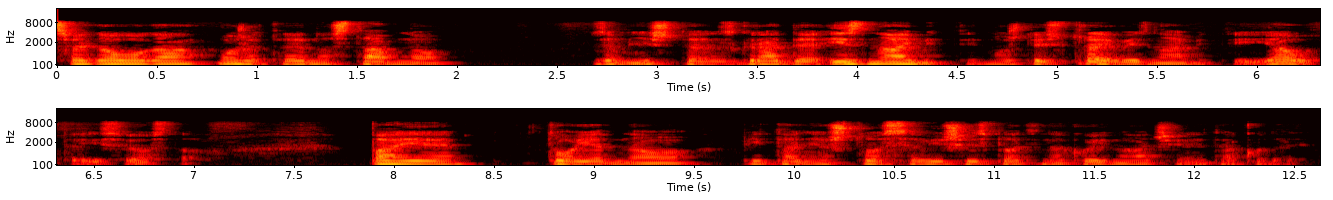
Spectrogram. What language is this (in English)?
Croatian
